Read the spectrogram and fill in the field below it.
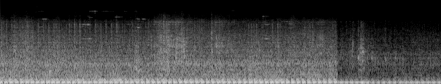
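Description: A plough blade scrapes and pushes through snow.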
